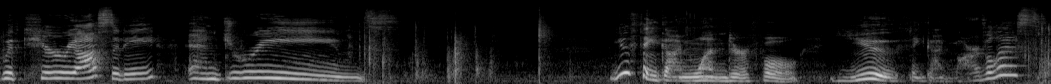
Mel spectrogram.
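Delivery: reading a picture book to preschoolers; gentle sing-song read-aloud; storytime voice. Acted. Reads picture book aloud to children.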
